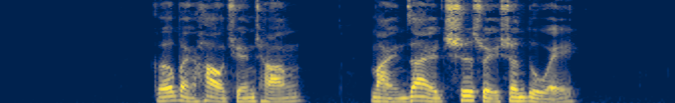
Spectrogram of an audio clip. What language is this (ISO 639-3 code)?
zho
